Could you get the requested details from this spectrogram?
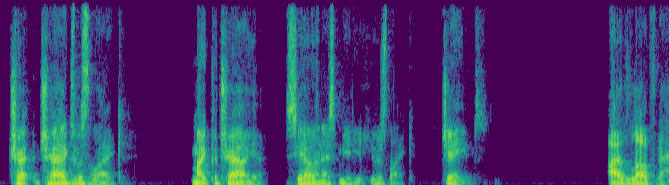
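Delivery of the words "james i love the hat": put-on completely straight, super serious, no joking. Retelling a colleague's compliment about the hat: imitating Trags, super serious. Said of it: "like, straight, like, super serious".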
